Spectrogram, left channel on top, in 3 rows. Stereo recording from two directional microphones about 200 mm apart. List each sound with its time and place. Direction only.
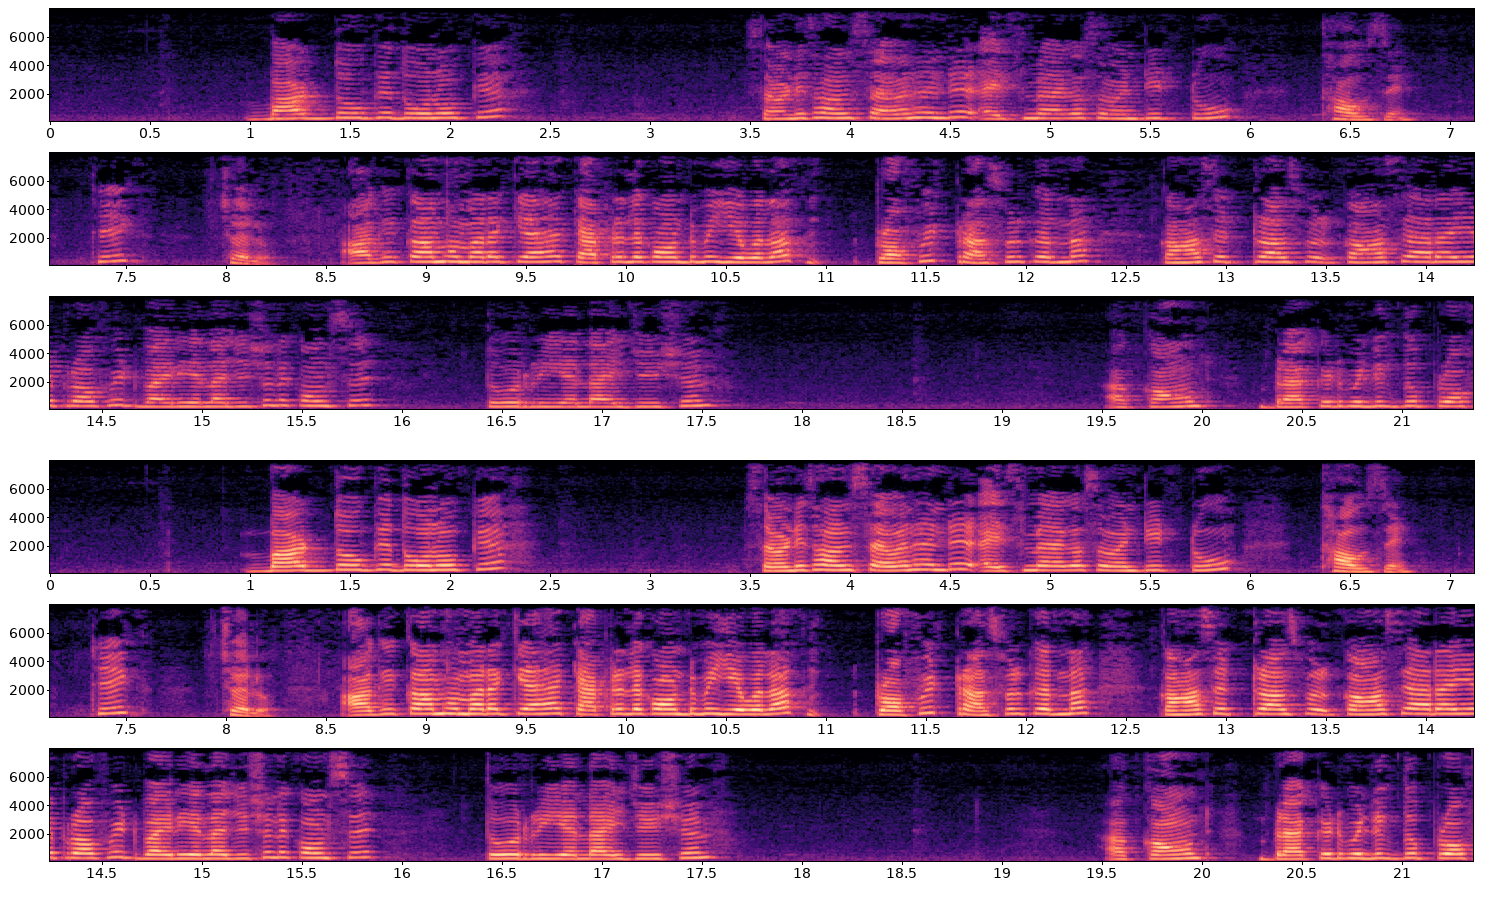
1.1 s a woman's voice: 40° right (ahead or behind)
3.5 s a woman's voice: 30° right (ahead or behind)
7.9 s a woman's voice: 30° right (ahead or behind)
19.5 s a woman's voice: 30° right (ahead or behind)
